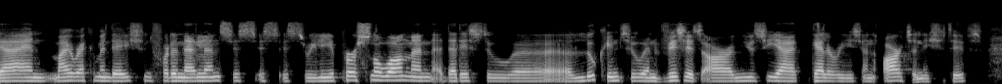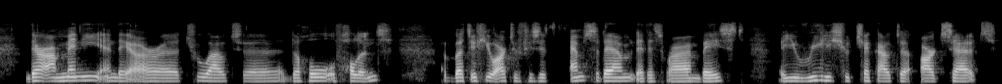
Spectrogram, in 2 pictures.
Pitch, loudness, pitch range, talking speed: 160 Hz, -19 LUFS, 150-170 Hz, 185 wpm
